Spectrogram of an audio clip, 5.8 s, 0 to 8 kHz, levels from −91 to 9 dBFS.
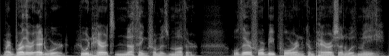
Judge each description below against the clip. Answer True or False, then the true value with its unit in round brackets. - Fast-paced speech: False (175 wpm)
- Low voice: True (90 Hz)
